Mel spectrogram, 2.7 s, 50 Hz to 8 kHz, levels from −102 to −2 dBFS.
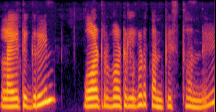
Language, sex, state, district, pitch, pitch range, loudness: Telugu, female, Andhra Pradesh, Annamaya, 220 Hz, 210-245 Hz, -19 LUFS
